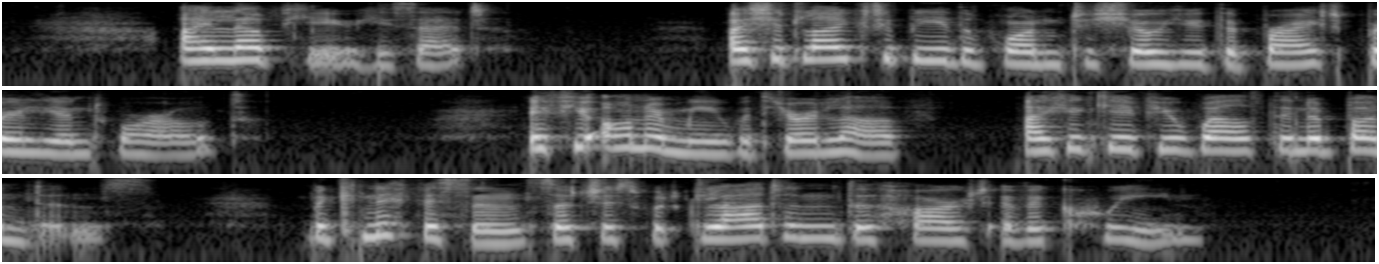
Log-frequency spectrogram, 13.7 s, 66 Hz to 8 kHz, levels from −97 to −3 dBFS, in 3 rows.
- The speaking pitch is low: No, high, 245 Hz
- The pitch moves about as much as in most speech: Yes, average, 3.4 semitones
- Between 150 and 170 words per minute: No, average, 190 wpm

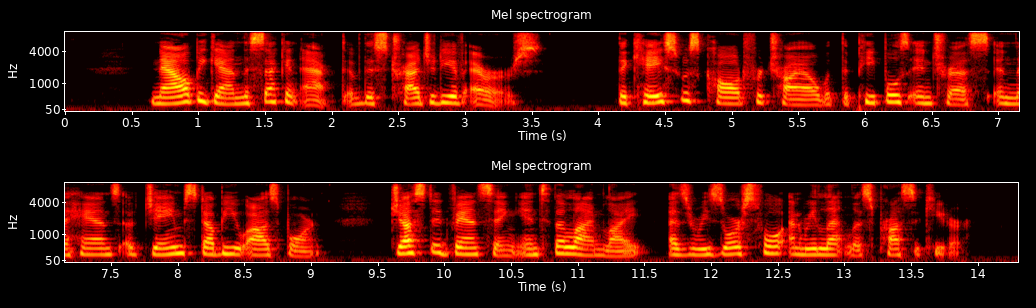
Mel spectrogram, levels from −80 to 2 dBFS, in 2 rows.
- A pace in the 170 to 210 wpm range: No, average, 160 wpm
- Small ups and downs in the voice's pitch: No, average, 3.0 semitones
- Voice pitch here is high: Yes, high, 200 Hz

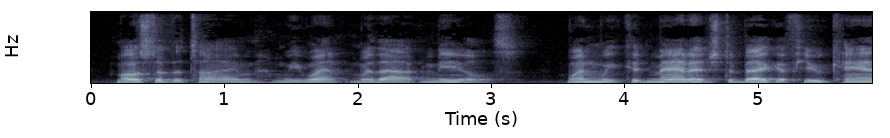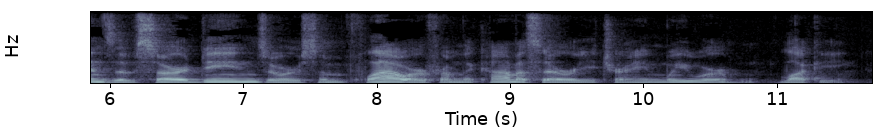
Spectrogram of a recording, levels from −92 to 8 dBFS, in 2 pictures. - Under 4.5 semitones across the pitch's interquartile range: Yes, average, 2.7 semitones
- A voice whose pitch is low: Yes, very low, 90 Hz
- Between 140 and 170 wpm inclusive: Yes, average, 150 wpm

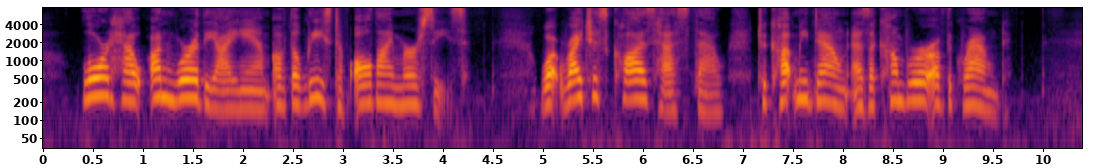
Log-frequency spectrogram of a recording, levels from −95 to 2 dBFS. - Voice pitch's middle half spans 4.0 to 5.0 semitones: Yes, average, 4.4 semitones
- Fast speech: No, average, 155 wpm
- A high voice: Yes, high, 200 Hz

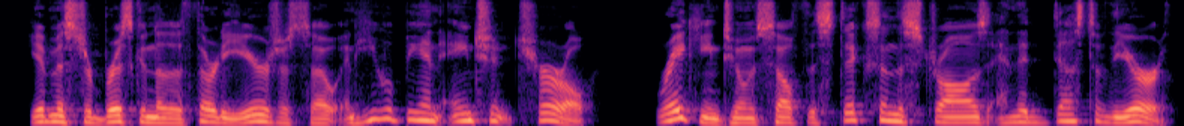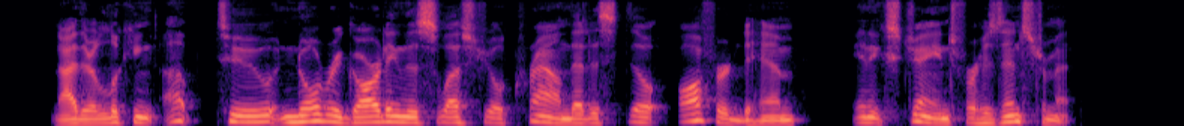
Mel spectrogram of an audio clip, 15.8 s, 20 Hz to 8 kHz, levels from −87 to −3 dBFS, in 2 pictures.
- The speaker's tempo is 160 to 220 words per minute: Yes, average, 185 wpm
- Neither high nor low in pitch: No, low, 130 Hz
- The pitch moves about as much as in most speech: Yes, average, 4.6 semitones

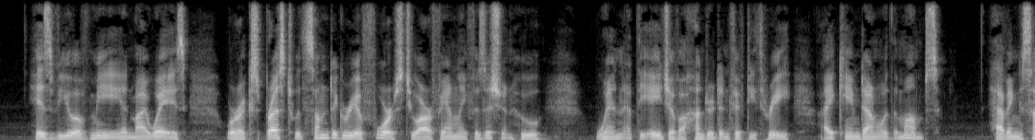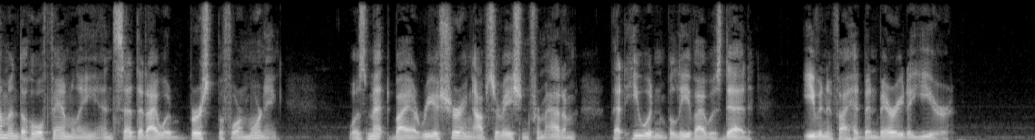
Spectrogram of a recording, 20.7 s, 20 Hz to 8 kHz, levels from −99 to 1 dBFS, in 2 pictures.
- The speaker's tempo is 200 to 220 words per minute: Yes, fast, 205 wpm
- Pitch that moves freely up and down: No, average, 3.6 semitones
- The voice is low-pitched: Yes, low, 115 Hz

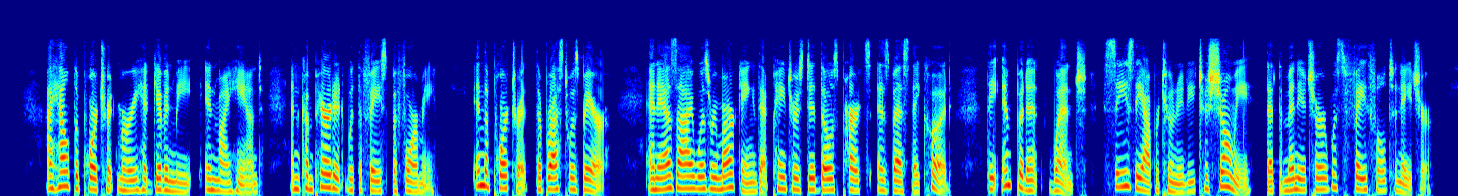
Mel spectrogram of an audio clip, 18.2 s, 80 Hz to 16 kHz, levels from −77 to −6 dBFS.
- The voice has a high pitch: Yes, high, 200 Hz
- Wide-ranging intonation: No, average, 3.4 semitones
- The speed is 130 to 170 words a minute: No, average, 185 wpm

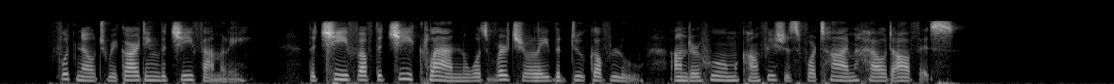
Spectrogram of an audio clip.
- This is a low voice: No, medium, 185 Hz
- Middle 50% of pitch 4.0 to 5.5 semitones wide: No, average, 3.0 semitones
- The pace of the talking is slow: Yes, slow, 120 wpm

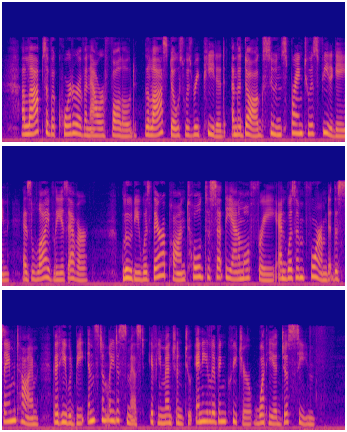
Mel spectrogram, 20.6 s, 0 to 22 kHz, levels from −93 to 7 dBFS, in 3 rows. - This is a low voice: No, high, 220 Hz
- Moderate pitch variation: Yes, average, 4.5 semitones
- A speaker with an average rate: Yes, average, 180 wpm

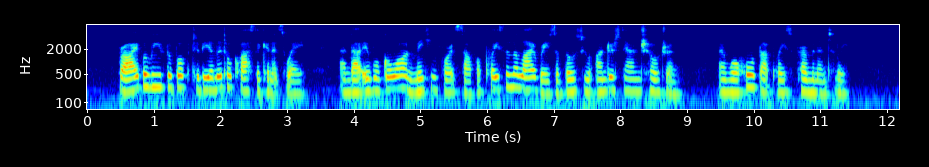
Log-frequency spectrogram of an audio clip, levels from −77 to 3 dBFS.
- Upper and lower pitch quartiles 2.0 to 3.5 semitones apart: Yes, average, 3.1 semitones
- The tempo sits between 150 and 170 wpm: No, average, 185 wpm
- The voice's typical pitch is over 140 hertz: Yes, high, 190 Hz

